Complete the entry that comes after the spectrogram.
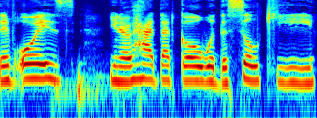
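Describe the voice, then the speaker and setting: A woman's unremarkable speaking voice, fairly low-pitched at a moderate pace, with a dry, close sound and no echo. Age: 20s. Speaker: student radio show host. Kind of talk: casual chat. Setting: studio.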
